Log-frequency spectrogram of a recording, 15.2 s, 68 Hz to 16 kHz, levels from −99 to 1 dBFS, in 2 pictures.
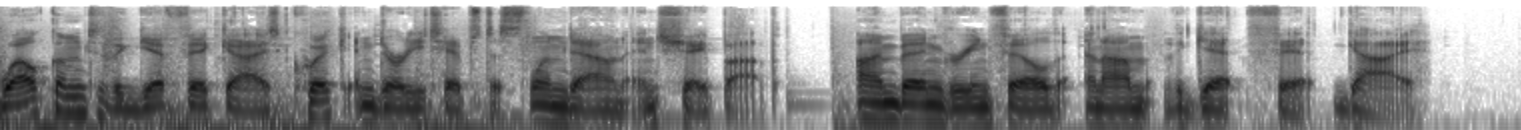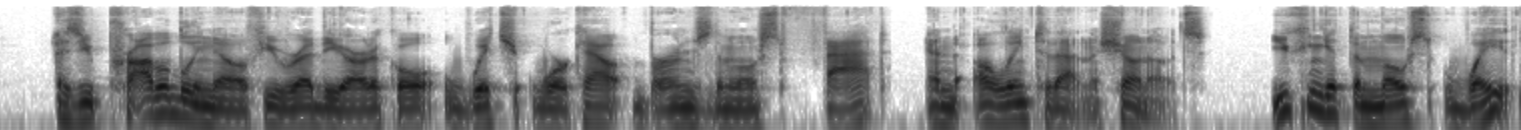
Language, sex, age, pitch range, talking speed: English, male, 30-49, 85-110 Hz, 215 wpm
